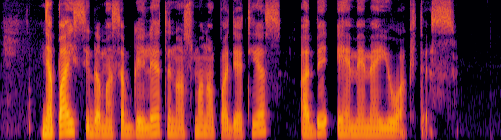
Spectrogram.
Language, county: Lithuanian, Alytus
